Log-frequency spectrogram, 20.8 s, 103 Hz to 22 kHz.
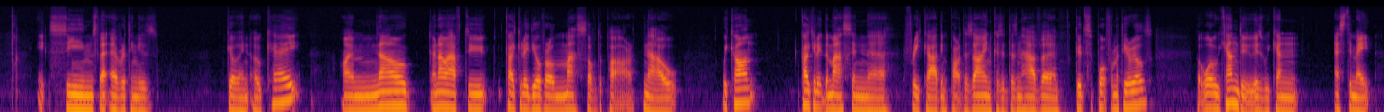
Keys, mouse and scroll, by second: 0.8 click, 1.4 middle click.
